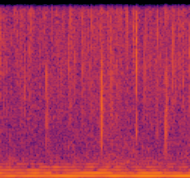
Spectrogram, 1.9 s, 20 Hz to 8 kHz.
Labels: {"label": "biophony, midshipman", "recorder": "SoundTrap 500"}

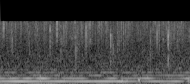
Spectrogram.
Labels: {"label": "biophony, midshipman", "recorder": "SoundTrap 500"}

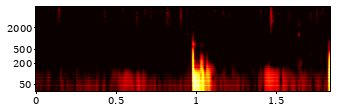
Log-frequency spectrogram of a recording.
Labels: {"label": "biophony, double pulse", "recorder": "SoundTrap 300"}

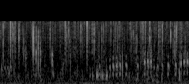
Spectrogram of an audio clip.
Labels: {"label": "biophony, damselfish", "recorder": "SoundTrap 600 or HydroMoth"}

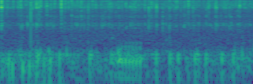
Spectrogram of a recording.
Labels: {"label": "biophony", "recorder": "HydroMoth"}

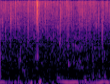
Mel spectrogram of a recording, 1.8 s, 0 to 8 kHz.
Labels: {"label": "biophony", "recorder": "SoundTrap 500"}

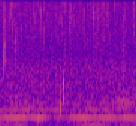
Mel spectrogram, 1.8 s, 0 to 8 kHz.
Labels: {"label": "biophony, croak", "recorder": "SoundTrap 500"}
{"label": "biophony, midshipman", "recorder": "SoundTrap 500"}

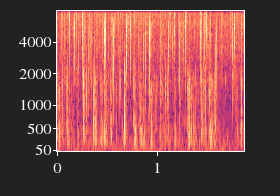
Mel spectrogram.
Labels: {"label": "biophony, sea urchins (Echinidae)", "recorder": "SoundTrap 600 or HydroMoth"}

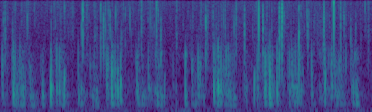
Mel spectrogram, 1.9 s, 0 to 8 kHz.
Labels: {"label": "biophony, sea urchins (Echinidae)", "recorder": "SoundTrap 600 or HydroMoth"}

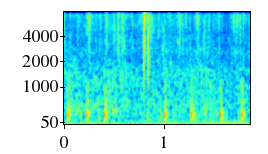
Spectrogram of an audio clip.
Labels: {"label": "biophony, pulse", "recorder": "SoundTrap 500"}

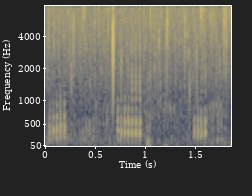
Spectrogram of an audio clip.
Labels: {"label": "biophony, damselfish", "recorder": "SoundTrap 300"}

